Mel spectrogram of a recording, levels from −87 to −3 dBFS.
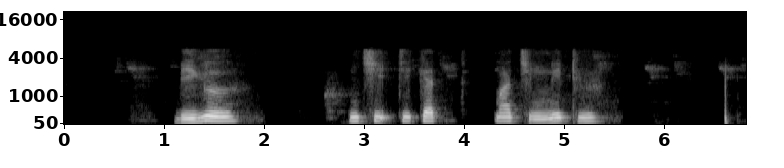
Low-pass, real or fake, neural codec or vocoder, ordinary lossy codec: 5.4 kHz; real; none; Opus, 16 kbps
